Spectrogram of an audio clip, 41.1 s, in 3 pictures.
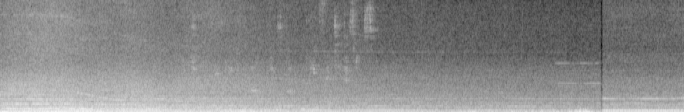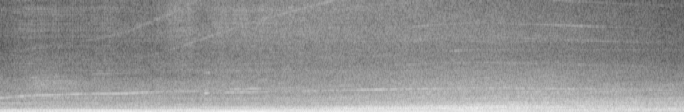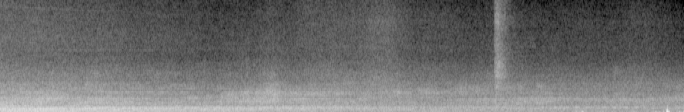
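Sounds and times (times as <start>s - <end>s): diesel train rumble: 0.0s - 41.0s.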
